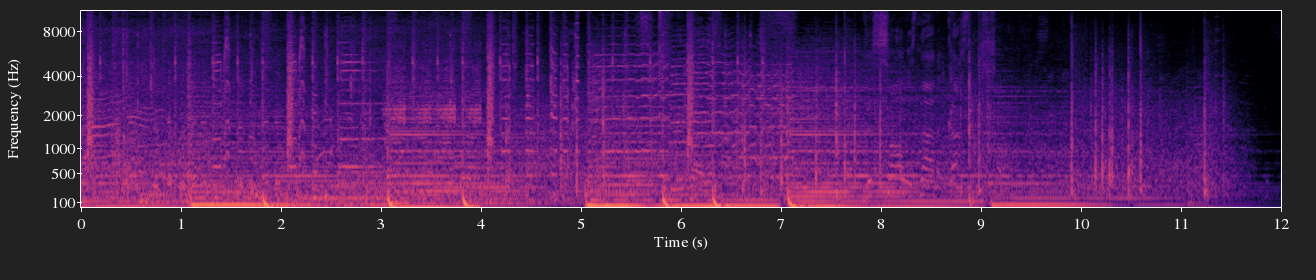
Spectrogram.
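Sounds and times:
background music: 0:00.0 - 0:12.0
fireworks cracking: 0:04.0 - 0:11.7.

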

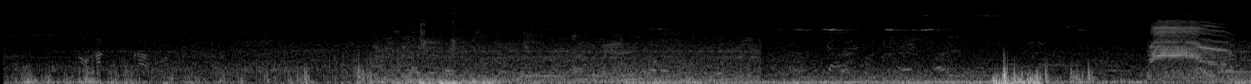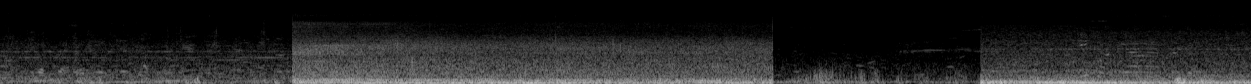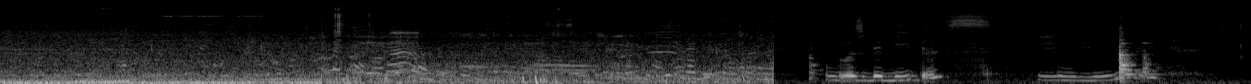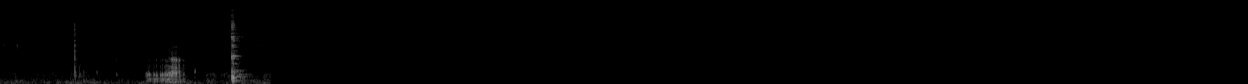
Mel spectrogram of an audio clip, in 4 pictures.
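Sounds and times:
people talking in a crowd: 0:00.2 - 0:15.5, 0:20.3 - 0:33.3
traffic rumble: 0:00.2 - 0:20.3, 0:22.2 - 0:32.8
wind buffeting microphone: 0:19.3 - 0:22.2, 0:28.2 - 0:32.7.

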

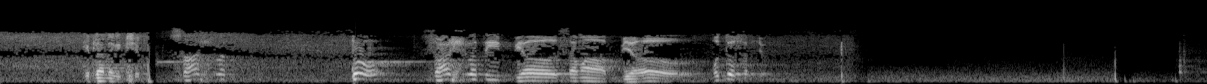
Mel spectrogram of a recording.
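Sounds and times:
cassette tape hiss: 0:00.0 - 0:12.0
sharp click: 0:08.4 - 0:08.6.

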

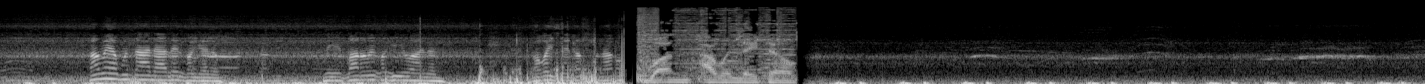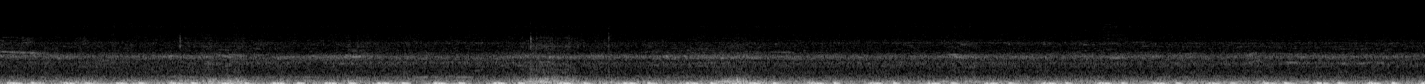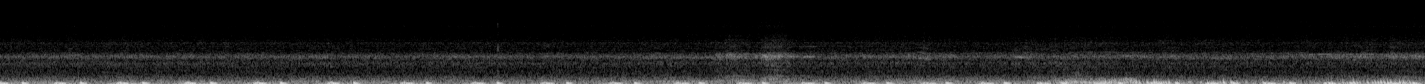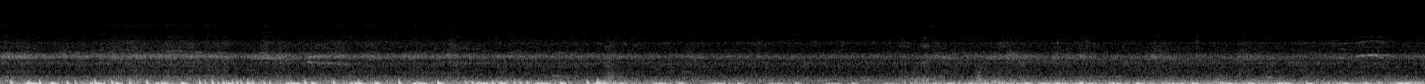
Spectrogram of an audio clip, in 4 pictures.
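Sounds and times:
wind buffeting microphone: 0:00.0 - 0:06.3, 0:08.2 - 0:57.0
steady high-pitched hum: 0:00.0 - 0:57.0.

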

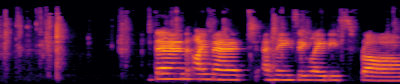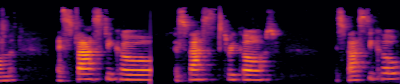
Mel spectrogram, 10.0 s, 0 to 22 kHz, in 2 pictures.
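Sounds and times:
packaging rustling and clicking: 0:00.0 - 0:05.2.

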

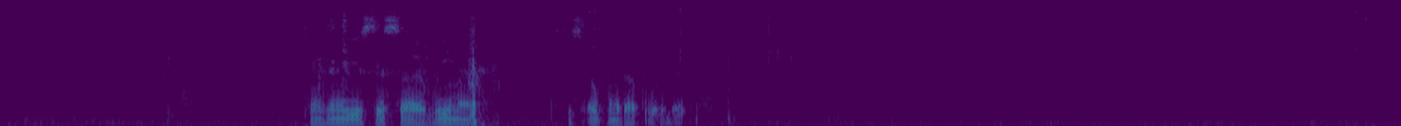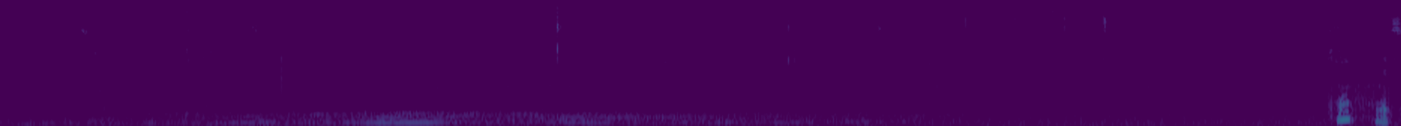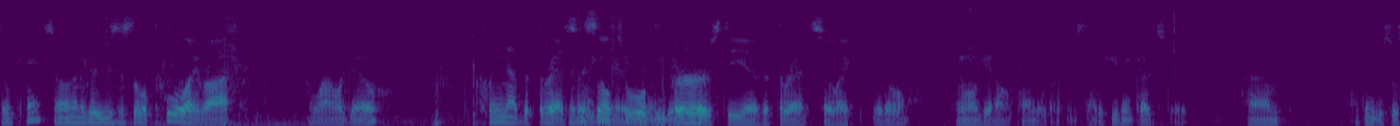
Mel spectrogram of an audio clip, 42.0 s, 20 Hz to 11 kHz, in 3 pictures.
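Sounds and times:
faint low murmur: 0:00.0 - 0:42.0.

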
